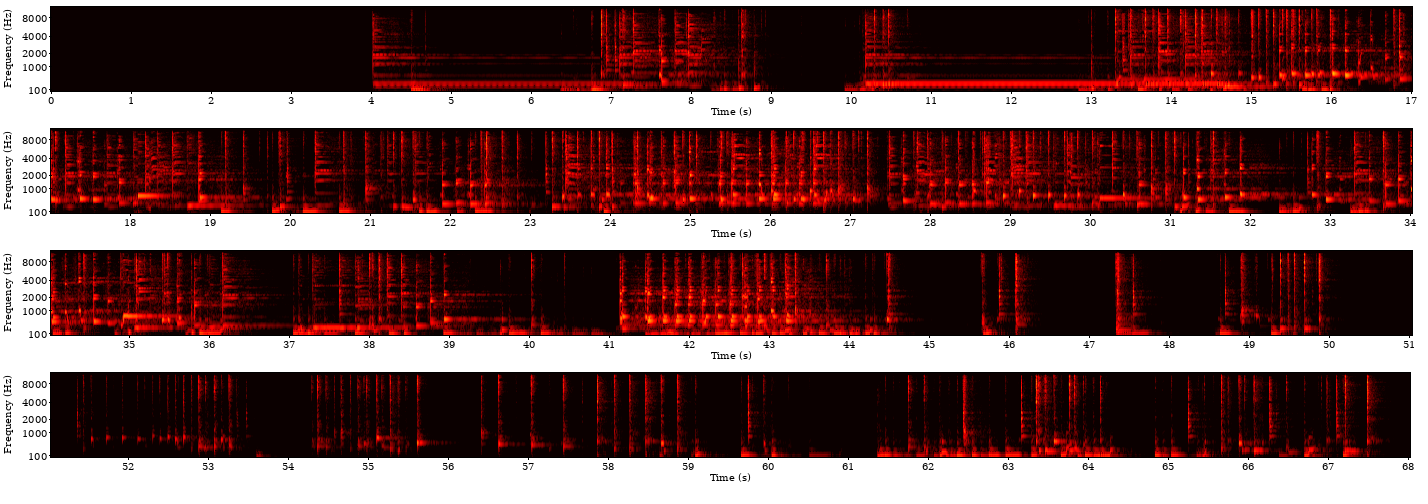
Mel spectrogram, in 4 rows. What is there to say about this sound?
Recorded on a MIDI guitar through a Roland GR-33. Encoded in Cakewalk ProAudio9. Recorded this late at night, made very little sense at the time, but it is somewhat musical.ZZZZZZZZzzzzzzzzzzzzzzz............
